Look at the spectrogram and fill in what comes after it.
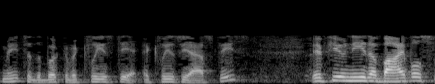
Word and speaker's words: Ecclesiastes: There's no C on the end. It's not Ecclesiastics. I hear a lot of people say, oh, we're in Ecclesiastics. I don't see a C on there. It's Ecclesiastes, okay?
